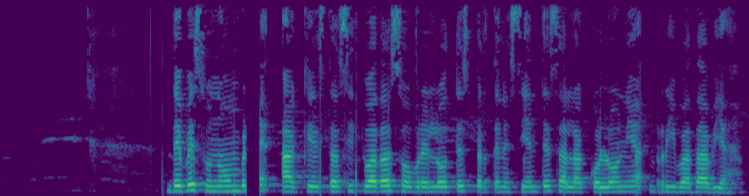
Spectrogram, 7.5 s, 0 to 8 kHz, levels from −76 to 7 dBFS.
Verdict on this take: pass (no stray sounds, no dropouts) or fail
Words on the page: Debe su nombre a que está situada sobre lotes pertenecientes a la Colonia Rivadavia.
fail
